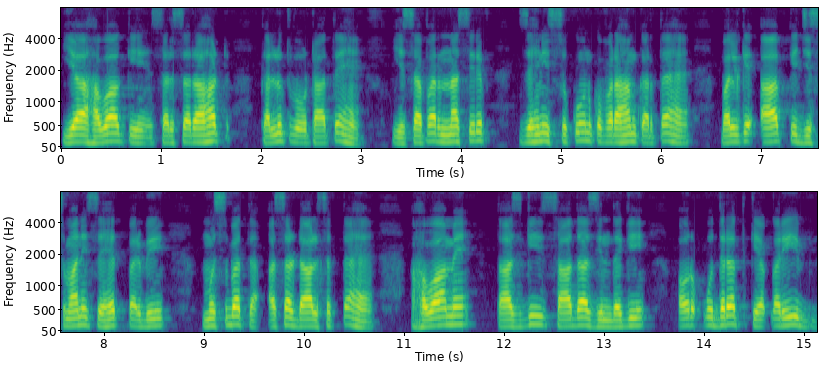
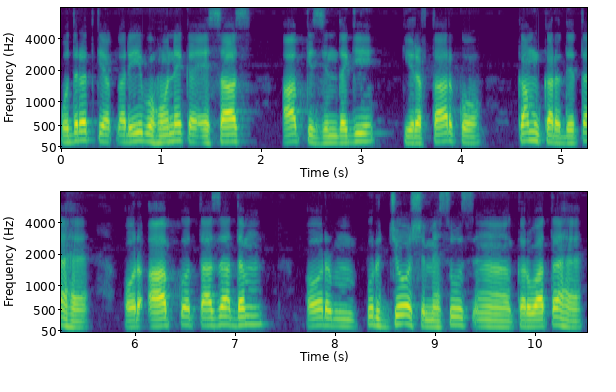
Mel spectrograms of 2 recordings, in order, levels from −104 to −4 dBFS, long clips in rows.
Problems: none marked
